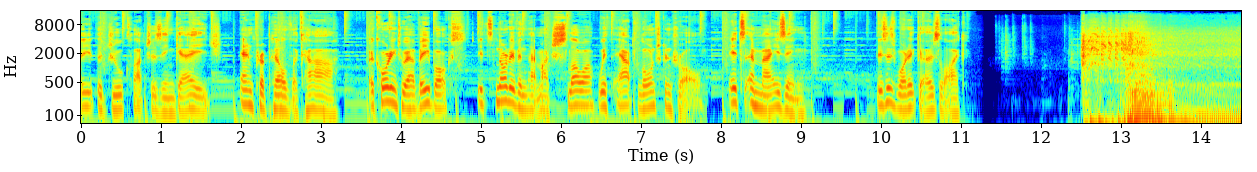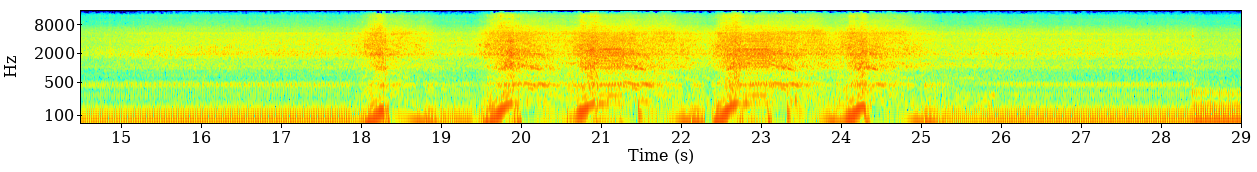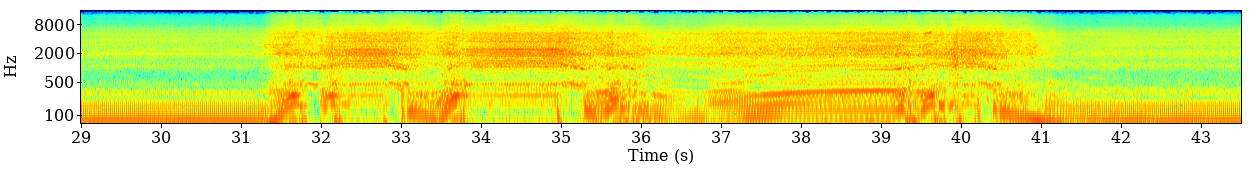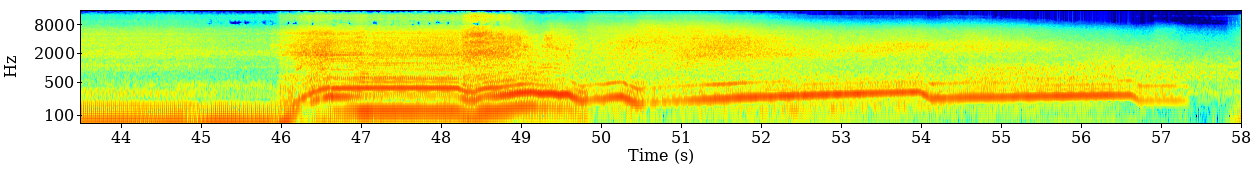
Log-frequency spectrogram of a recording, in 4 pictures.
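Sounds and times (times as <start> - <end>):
sports car engine accelerating: 12.5 - 58.0.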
